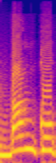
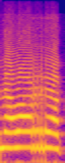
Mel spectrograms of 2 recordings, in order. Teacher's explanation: Porque, por ejemplo, esa N que vemos en este ejemplo con rabito de mono, existe en español, es la N de banco, que es una N nasal que se pronuncia más atrás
